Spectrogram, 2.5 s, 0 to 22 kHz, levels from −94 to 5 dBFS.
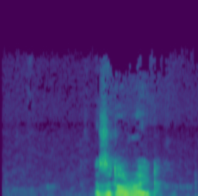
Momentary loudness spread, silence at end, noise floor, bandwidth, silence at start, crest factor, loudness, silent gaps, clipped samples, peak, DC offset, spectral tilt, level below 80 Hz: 12 LU; 0.5 s; -63 dBFS; 15.5 kHz; 1.2 s; 20 dB; -21 LUFS; none; under 0.1%; -4 dBFS; under 0.1%; -5 dB/octave; -64 dBFS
